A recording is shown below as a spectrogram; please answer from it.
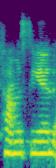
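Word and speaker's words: Thomasian: is Thomas Ian that is pronounced Thomas Ian and yes I have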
